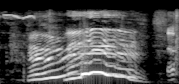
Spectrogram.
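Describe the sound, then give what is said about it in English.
A person imitates a cow with a long, drawn-out moo that rises and falls in pitch, loud, lasting about two seconds before a brief breathy sound at the end. “Stomp your foot on the ground and make cow noises.”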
